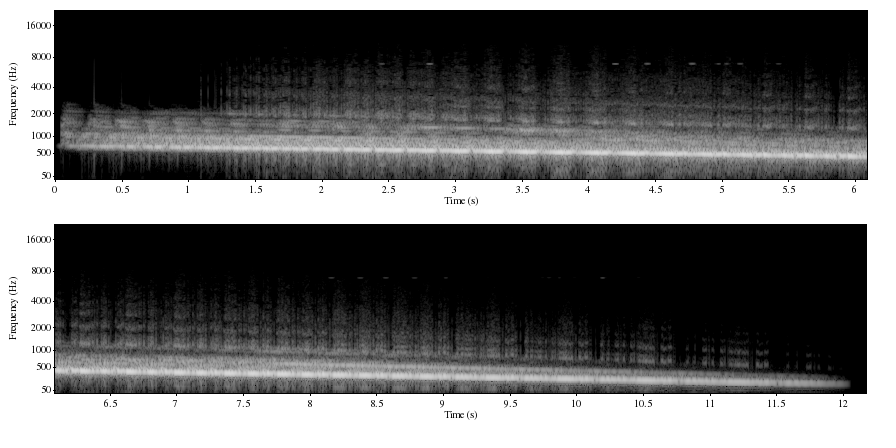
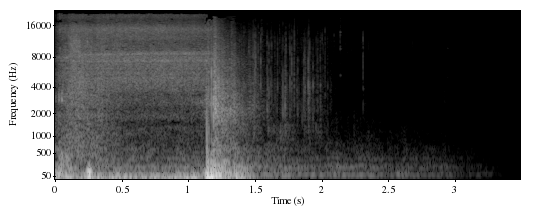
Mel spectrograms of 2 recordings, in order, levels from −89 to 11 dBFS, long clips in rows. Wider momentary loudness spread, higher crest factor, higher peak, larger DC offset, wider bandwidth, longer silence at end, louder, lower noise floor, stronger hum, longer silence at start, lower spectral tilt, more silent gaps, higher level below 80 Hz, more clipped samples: second, 12 LU vs 21 LU; second, 10 dB vs 20 dB; about the same, -2 dBFS vs -2 dBFS; neither; second, 4 kHz vs over 20 kHz; second, 0.35 s vs 1.75 s; first, -13 LUFS vs -22 LUFS; second, -34 dBFS vs -70 dBFS; neither; about the same, 0.05 s vs 0 s; first, -10 dB/octave vs -4 dB/octave; neither; second, -66 dBFS vs -24 dBFS; neither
